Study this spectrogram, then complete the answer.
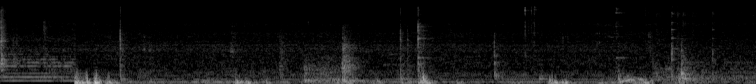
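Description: Metal forks scrape and clink against a plate.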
